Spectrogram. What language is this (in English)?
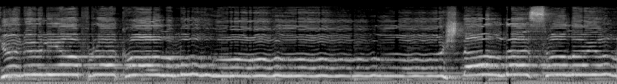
Turkish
